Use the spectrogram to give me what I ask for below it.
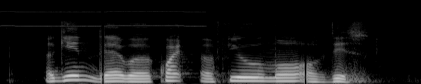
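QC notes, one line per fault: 0.00–2.06 s, switching supply whistle: a thin high whistle sits about 35 dB under the speech, drifting between 6.02 and 6.24 kHz. That's a switching power supply cycling at an audible rate, its pitch shifting as the load moves.
1.01–1.04 s and 3.04–3.07 s, gap at a join of encoded pieces: the speech drops out for 31 ms, then 27 ms, two seconds apart, with smeared edges. It sounds like separately encoded chunks joined untrimmed, leaving encoder delay and padding as silence.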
